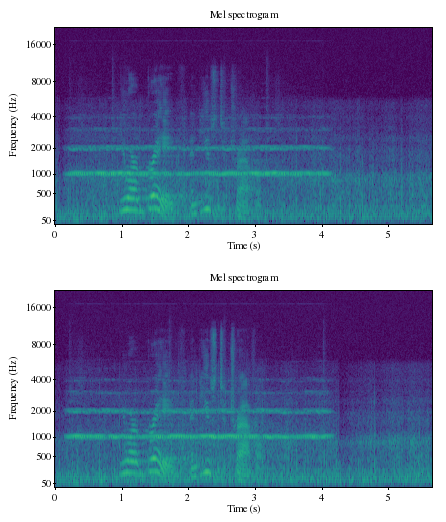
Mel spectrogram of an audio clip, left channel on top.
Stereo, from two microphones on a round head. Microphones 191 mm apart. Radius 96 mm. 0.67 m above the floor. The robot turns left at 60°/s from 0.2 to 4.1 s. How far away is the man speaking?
About 0.7 m.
